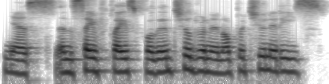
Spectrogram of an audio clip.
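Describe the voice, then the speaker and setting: A woman's voice: lowish voice, level tone, moderate pace, mellow. A woman moderating an online panel discussion over a video call, friendly and often restarting her phrases.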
